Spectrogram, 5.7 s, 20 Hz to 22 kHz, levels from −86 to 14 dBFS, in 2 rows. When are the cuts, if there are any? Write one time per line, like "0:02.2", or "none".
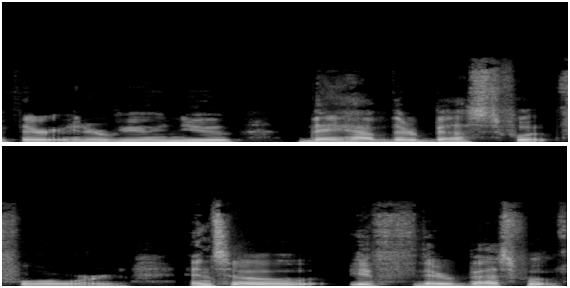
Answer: none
